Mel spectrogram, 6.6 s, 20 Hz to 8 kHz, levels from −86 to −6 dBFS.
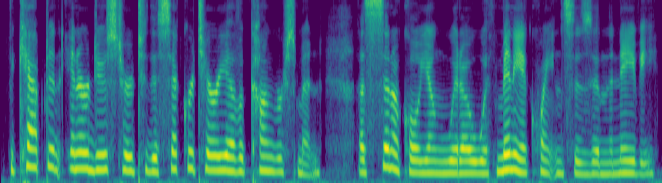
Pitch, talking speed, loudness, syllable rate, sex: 215 Hz, 180 wpm, -17 LUFS, 6.2 syllables/s, female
